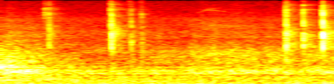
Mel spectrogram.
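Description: Typing on a computer keyboard while a kubectl command is entered, a few scattered key clicks and then a quick cluster of taps, light and close over a low steady hum.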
